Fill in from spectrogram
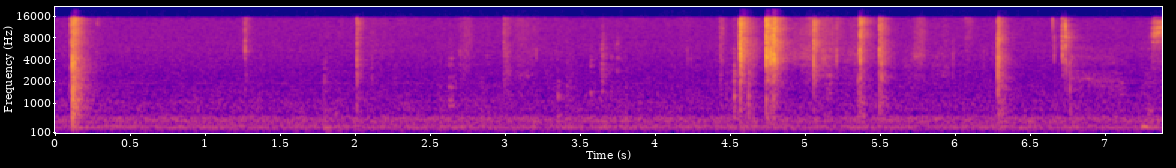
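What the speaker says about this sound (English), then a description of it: "And then I'm going to take it and cut off the ends here." Scissors snip off the ends of washi tape on a handmade card, a few sharp, quiet clicks scattered over a faint background hum, close up with no talking.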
